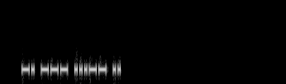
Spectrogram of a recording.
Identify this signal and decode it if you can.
Morse code, heard as a keyed tone, about 46 wpm, 700 Hz. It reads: NO3I
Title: USA Call Signs - 4 Characters - 50wpm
